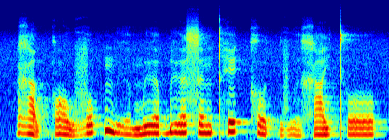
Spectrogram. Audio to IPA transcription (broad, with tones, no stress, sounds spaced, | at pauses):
ɣ a̰˧˨ w k ɔ˧˩ w v o˦˥ p̚ m ɨ̤˨˩ ə̯ m ɨ˧ ə̯ ɓ ɨ˧ ə̯ s ə˧ n t̪ʰ e˦˥ k̚ x o˨˩ t̚ v ṳ˨˩ ə̯ x a˧ j t̪ʰ o˧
